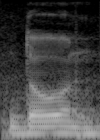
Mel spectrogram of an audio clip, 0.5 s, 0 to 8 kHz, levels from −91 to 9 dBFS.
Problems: background sounds at intervals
